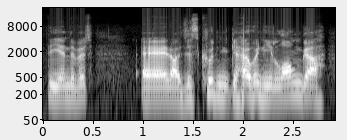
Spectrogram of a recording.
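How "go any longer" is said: usual speaking voice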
